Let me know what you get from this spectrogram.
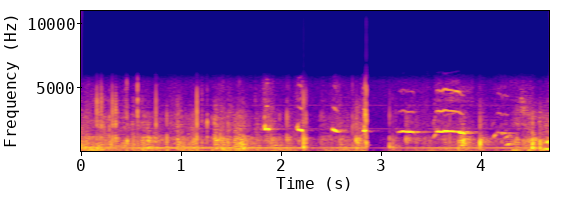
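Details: Puppies whimpering and whining as they try to climb up, giving short thin high whines and squeaks scattered through steady background hum, with people talking quietly and a brief silent gap midway.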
